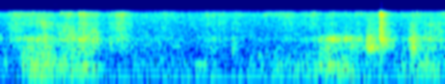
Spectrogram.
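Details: English Bulldog puppy Gus and French Bulldog Louie playing tug of war indoors with a plush chain; low rumbling growls in short bursts, with a few sharper higher notes near the end.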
